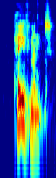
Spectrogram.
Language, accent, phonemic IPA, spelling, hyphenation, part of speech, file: English, Southern England, /ˈpeɪvm(ə)nt/, pavement, pave‧ment, noun, LL-Q1860 (eng)-pavement.wav
- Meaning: 1. A paved surface; a hard covering on the ground 2. A paved path, for the use of pedestrians, located at the side of a road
